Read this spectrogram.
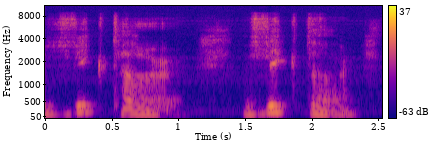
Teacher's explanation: o R no final vai ser o sonzinho do chuá com rzinho pela metade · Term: schwa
